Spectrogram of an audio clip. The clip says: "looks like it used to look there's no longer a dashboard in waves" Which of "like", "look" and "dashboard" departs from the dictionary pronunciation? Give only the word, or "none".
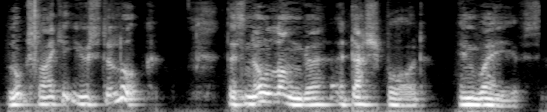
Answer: none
